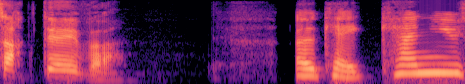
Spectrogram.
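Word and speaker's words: Sachdeva: It's Sakdeva. OK, can you spell that for me?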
